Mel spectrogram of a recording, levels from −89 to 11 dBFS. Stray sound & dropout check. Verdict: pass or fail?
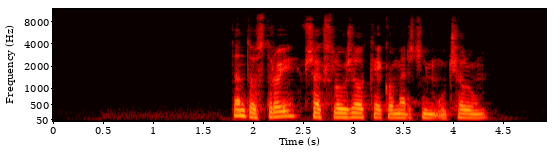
pass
